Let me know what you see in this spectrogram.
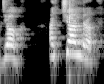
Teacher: च, छ, ज, झ उच्चारत असताना थोडे दाताकडे जात असतील तर त्यांना दंत तालव्य सुद्धा म्हणतात.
